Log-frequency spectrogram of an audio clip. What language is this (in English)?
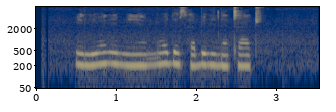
Swahili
